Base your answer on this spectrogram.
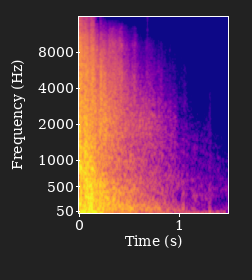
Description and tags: Layered Gunshot 7
One of 10 layered gunshots in this pack.
layered, shoot, pew, shot, epic, awesome, cool, bang, gunshot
